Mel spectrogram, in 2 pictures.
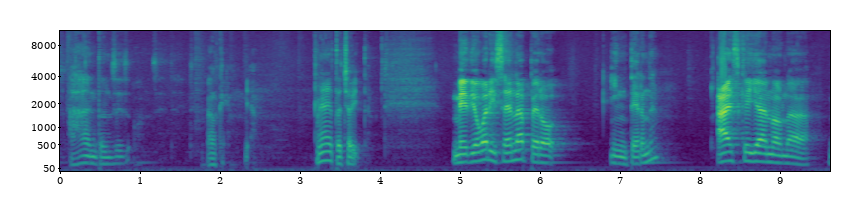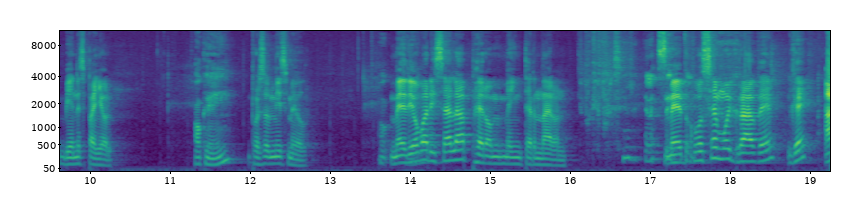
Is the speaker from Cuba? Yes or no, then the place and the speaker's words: no; Jalisco, Mexico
